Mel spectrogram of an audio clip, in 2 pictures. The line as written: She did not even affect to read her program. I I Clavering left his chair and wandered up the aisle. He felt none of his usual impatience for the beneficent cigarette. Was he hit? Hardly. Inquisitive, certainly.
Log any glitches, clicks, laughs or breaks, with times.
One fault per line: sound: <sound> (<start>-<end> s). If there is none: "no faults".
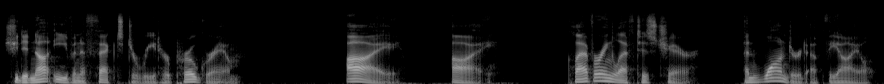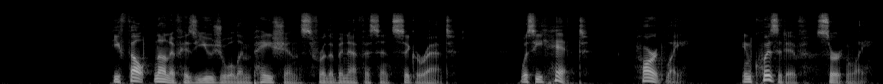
no faults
